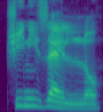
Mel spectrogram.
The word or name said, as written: Cinisello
